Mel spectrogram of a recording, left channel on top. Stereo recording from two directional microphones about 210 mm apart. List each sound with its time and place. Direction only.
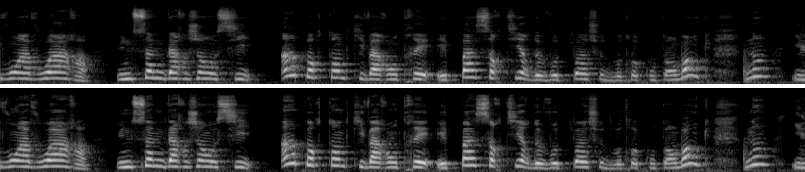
0.0 s a woman's voice: 30° right (ahead or behind)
